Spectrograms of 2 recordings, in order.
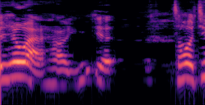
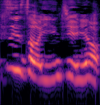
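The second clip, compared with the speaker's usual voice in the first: ordinary delivery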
